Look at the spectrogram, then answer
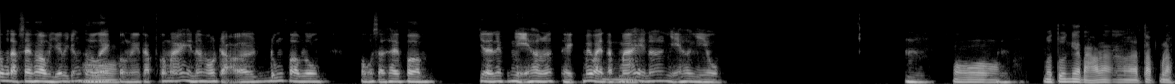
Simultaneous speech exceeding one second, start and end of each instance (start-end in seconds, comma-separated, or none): none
